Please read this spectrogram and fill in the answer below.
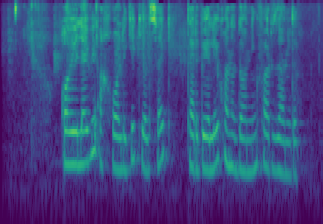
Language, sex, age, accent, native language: Uzbek, female, 25-34, Jizzax, Uzbek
